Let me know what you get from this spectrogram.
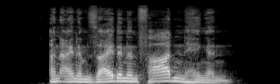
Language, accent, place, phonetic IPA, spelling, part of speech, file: German, Germany, Berlin, [an ˌaɪ̯nəm ˈzaɪ̯dənən ˈfaːdn̩ ˌhɛŋən], an einem seidenen Faden hängen, phrase, De-an einem seidenen Faden hängen.ogg
- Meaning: to hang by a thread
